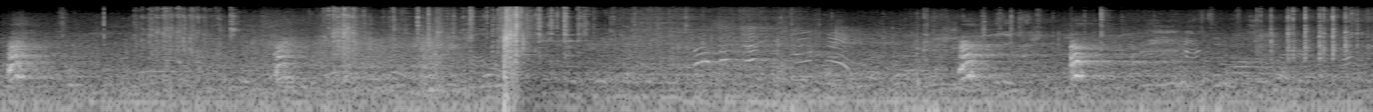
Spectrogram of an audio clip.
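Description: A dog barking several times in short sharp yelps, with voices in the background, and one loud sharp knock a little under four seconds in.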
